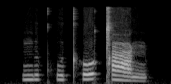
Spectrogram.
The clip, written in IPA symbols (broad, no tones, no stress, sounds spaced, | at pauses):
ŋ ɨ kʷʰ ɨ t̪ʰ o ǀ a ŋ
